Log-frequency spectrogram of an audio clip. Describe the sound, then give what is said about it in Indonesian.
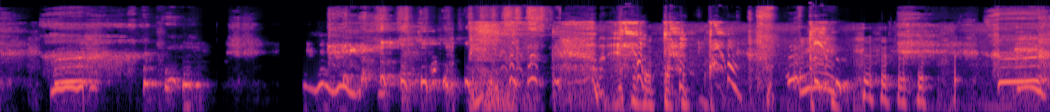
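Harsh coughing bursts from a person who is eating come in a sputtering series, mixed with throat-clearing, gasps and breathy vocal sounds, with brief voiced noises between fits. “Siapa mau batuk sih banget sih?”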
